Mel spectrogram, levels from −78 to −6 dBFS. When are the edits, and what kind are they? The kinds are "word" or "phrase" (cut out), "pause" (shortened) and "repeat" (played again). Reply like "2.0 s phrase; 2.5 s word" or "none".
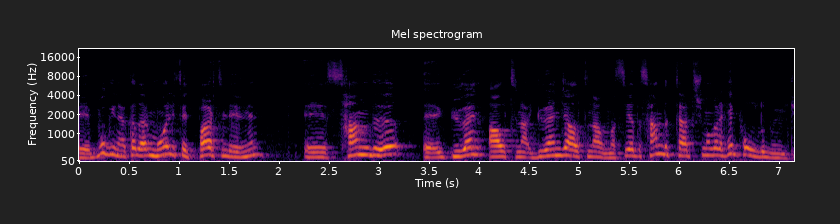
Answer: none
